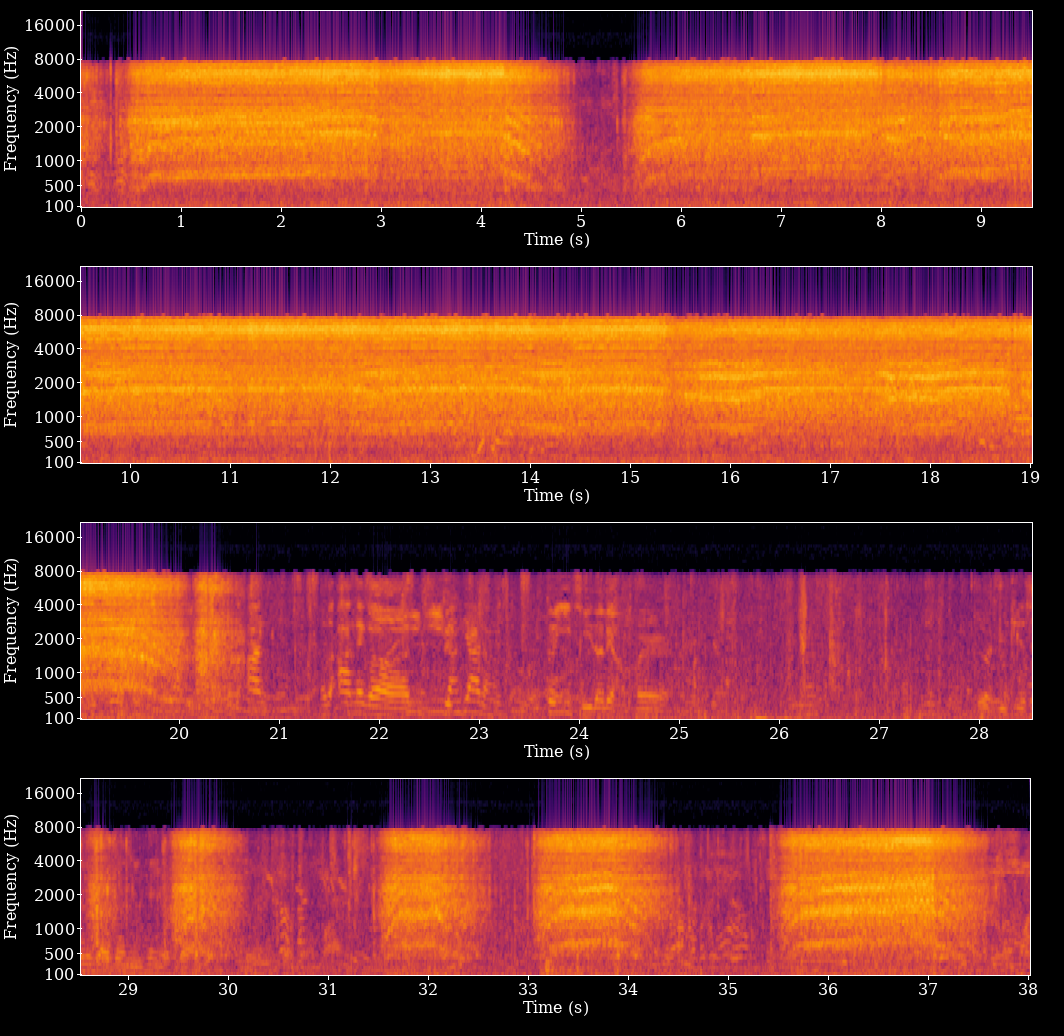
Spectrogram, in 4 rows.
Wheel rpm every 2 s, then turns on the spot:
110, 220, 90, 210, 220, 230, 230, 220, 220, 200, 20, 0, 0, 0, 10, 20, 80, 40, 150.
none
